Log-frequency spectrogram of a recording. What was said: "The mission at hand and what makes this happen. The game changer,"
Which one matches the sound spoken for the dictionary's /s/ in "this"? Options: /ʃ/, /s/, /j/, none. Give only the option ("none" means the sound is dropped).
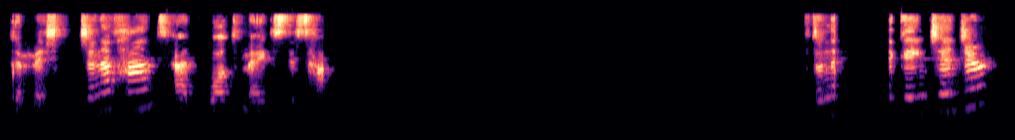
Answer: /s/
